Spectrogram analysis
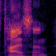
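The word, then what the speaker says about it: Taisun: For a guy that I don't know how to pronounce his last name either. His name is Tyson. I know it's Tyson.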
